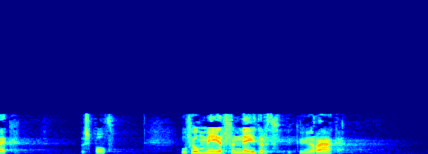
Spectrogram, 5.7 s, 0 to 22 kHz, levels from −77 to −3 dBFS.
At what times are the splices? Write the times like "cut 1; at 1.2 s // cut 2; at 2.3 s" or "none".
cut 1; at 2.4 s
